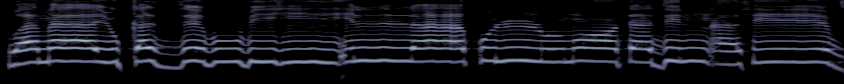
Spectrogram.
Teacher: يبقى أنا عندي الهمزة لازم تبان، ما تتكلش. هي بلاش ما أجي في بعض الحروف تقوم تلين مني قوي وتروح، ما حسش معالم الحرف، لازم أبقى مميز لأن ده هنا إظهار.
